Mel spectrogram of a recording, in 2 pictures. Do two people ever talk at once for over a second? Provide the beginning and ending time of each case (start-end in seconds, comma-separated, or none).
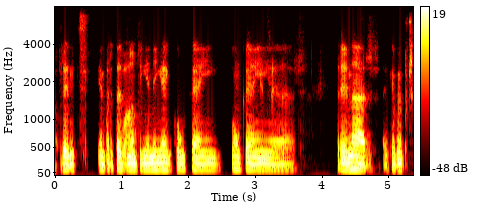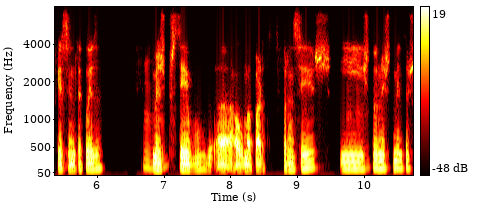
none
